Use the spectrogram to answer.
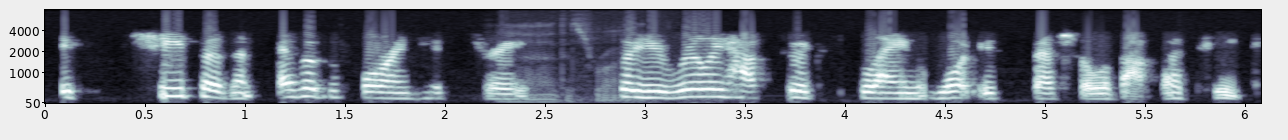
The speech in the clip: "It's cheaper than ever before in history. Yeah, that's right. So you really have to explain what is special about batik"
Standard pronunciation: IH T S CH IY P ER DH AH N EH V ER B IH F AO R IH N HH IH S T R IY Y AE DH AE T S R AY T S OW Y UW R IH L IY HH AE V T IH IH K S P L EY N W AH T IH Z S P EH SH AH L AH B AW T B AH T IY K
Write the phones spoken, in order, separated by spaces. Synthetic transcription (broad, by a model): IH T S CH IY P ER DH AH N EH V ER B IH F AO R IH N HH IH S T R IY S S OW Y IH R IH L IY HH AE F T IH IH K S P L EY N W AH T IH Z S P EH SH L AH B AW T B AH T IY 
